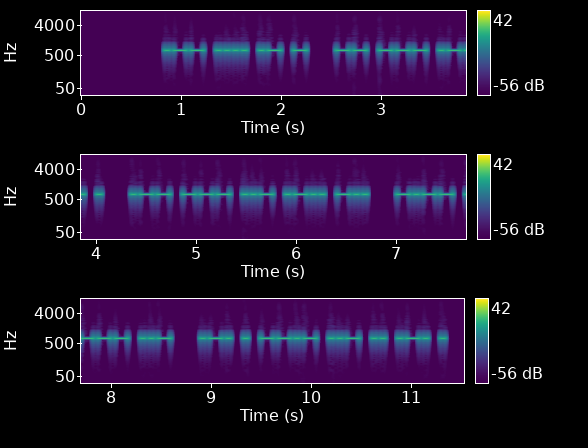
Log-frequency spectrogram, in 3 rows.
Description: Morse code, heard as a keyed tone, about 28 wpm, 700 Hz. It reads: WHAT MORE WOULD YOU REQUIRE
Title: Sentences from Top 1000 Words - Review Part 6 - 28wpm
